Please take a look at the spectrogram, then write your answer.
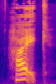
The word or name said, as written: hike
